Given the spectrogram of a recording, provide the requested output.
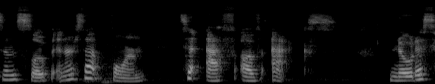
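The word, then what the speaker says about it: f(x): the equation is in slope intercept form to F ofx notice how this is pronounced F ofx not f * X also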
